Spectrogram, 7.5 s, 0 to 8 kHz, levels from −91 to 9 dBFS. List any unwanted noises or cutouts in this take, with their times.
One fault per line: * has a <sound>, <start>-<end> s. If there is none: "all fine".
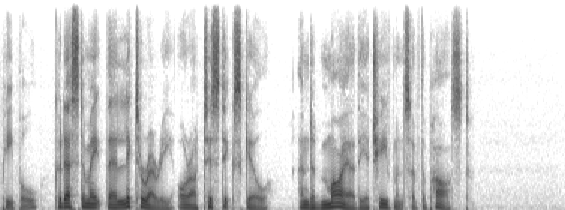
all fine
